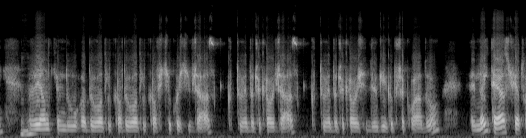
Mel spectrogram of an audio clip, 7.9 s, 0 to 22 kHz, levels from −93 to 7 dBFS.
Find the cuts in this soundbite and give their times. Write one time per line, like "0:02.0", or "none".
0:01.8
0:04.1

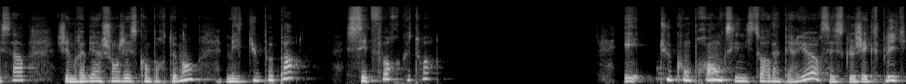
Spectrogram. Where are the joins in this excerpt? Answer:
0:03.7
0:06.6
0:07.7

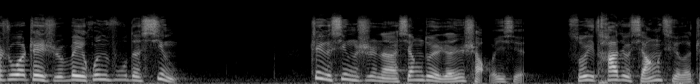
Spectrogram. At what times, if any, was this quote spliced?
none

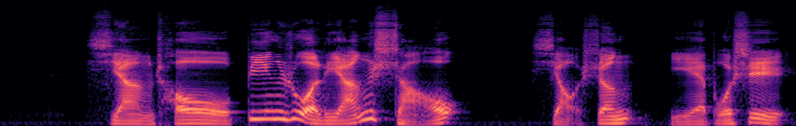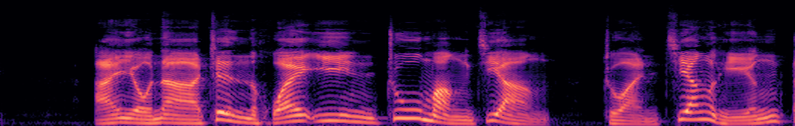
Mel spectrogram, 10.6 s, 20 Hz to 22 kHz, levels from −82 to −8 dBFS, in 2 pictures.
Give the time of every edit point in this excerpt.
0:04.3

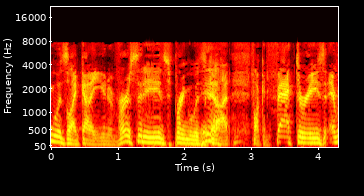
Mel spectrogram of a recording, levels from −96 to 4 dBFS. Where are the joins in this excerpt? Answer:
0:03.0

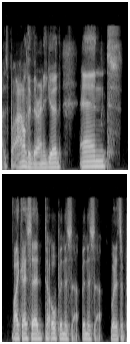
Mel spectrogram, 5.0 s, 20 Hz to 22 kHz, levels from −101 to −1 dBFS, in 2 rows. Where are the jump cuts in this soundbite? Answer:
0:02.5
0:04.1

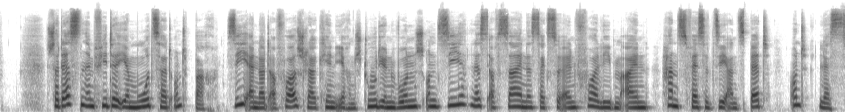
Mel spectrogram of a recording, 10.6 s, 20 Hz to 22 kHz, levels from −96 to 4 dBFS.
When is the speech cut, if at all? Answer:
0:02.8
0:03.5
0:06.1
0:08.2

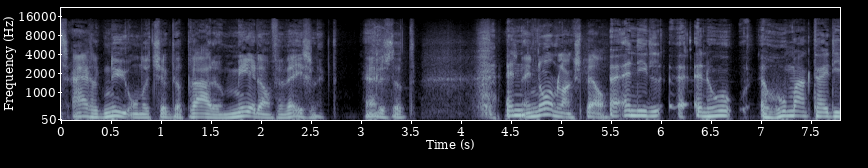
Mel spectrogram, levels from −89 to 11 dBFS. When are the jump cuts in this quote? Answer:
none

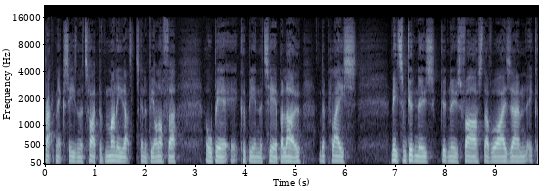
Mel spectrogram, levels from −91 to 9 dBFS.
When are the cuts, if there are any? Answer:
none

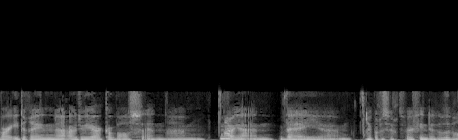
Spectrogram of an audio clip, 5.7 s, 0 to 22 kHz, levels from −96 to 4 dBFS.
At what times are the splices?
0:03.5

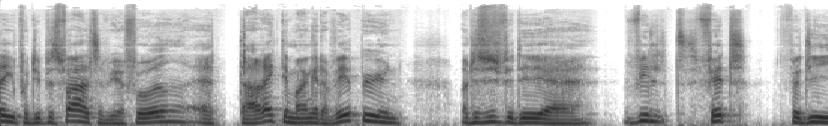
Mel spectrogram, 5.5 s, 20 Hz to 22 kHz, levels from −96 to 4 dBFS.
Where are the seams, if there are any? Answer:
0:01.5

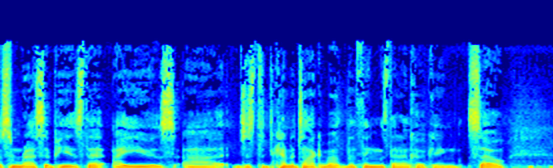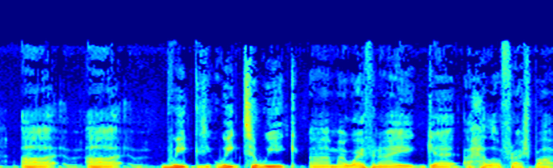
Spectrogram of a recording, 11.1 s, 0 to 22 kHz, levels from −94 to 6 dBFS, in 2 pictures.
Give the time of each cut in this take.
0:04.1
0:06.4

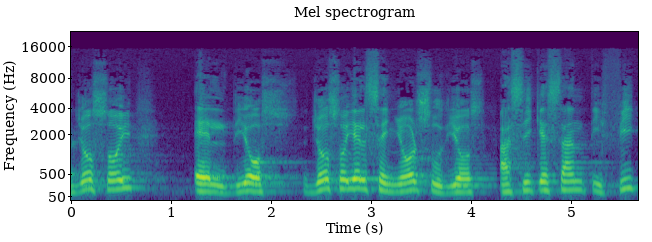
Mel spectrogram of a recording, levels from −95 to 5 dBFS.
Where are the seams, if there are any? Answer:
0:04.2

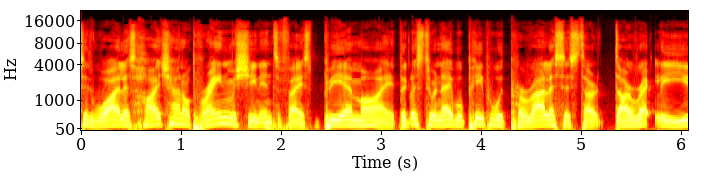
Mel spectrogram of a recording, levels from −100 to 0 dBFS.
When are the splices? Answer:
0:01.1
0:03.3

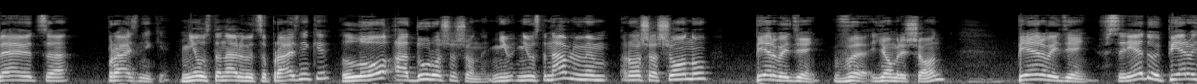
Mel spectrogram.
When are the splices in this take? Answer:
0:01.7
0:03.3
0:07.2
0:08.3

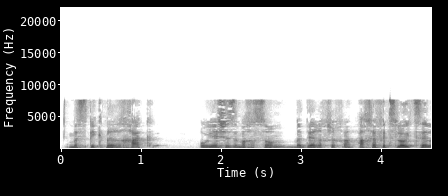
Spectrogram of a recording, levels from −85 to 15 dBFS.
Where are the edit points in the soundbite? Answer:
none

